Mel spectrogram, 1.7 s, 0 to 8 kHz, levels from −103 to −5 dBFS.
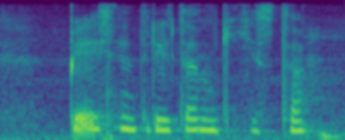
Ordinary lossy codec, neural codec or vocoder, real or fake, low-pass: none; vocoder, 22.05 kHz, 80 mel bands, WaveNeXt; fake; 7.2 kHz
